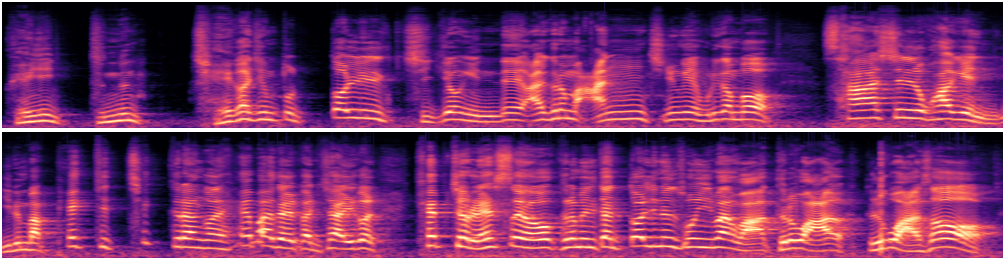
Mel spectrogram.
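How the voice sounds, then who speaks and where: High-voiced guy hosting a panel show, bright and bouncy, big reactions. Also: fairly quick, few pauses. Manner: animated, exclamatory reactions. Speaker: news talk show host. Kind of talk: studio panel talk show.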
